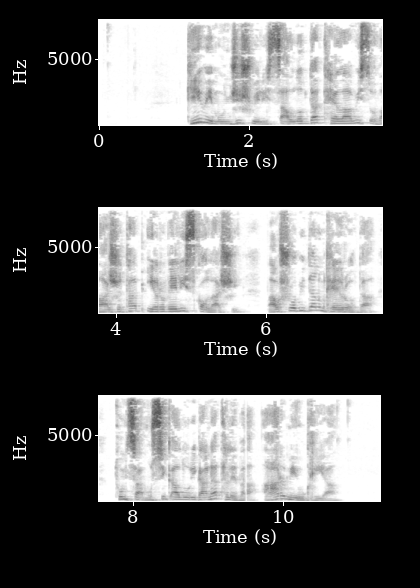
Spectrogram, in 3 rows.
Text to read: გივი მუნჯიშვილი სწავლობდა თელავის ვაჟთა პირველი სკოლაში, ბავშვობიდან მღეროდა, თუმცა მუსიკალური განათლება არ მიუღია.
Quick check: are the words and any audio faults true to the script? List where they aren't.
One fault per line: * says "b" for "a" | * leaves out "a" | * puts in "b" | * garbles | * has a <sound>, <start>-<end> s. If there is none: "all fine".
* has a dropout, 9.5-9.5 s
